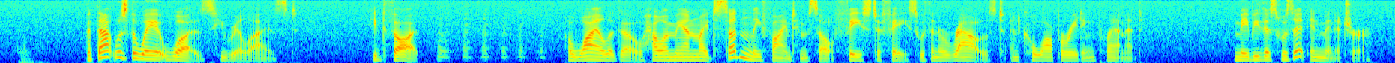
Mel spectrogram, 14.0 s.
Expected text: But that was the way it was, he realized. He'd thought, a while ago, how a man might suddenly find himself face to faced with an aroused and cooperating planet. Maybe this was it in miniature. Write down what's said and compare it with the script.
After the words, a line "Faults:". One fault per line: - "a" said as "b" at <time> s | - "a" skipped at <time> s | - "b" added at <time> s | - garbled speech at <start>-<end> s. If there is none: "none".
But that was the way it was, he realized. He'd thought, a while ago, how a man might suddenly find himself face to face with an aroused and cooperating planet. Maybe this was it in miniature.
Faults:
- "faced" said as "face" at 8.8 s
